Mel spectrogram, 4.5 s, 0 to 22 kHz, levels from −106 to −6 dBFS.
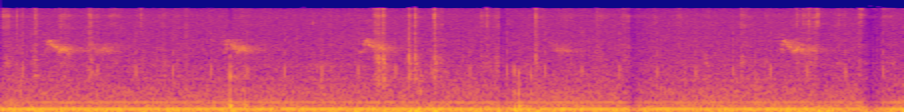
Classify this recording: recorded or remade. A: remade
